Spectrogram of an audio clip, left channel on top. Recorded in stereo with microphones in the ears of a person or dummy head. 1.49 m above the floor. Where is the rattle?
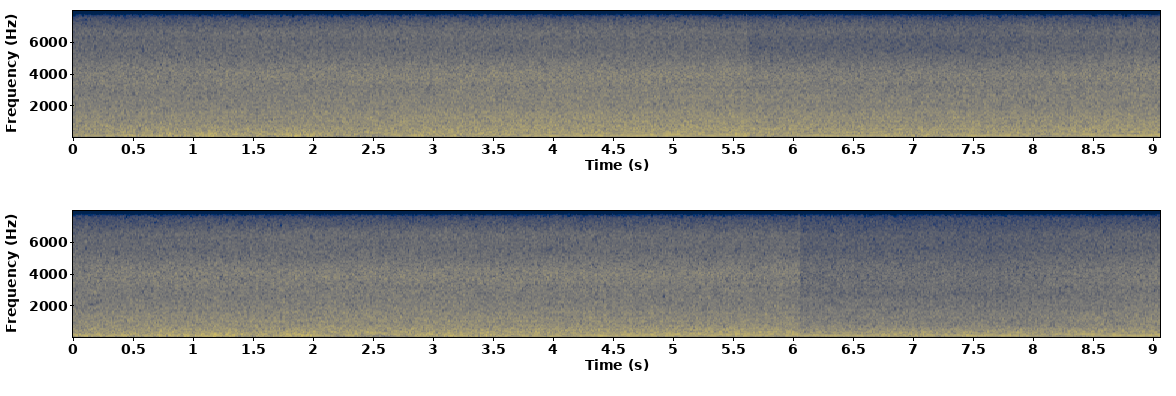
I don't hear a rattle.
